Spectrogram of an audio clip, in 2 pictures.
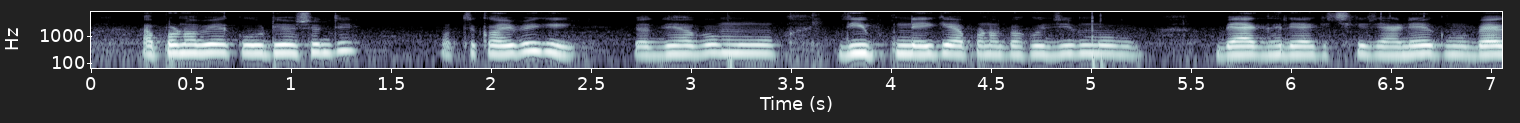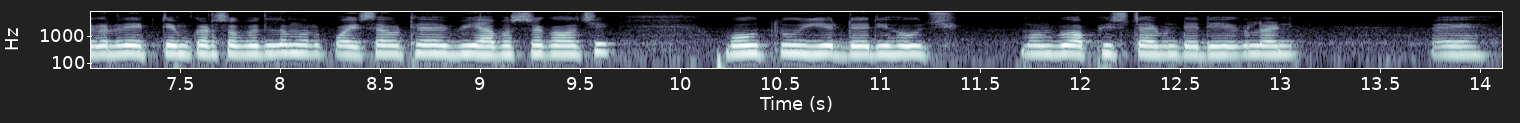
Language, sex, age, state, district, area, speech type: Odia, female, 18-30, Odisha, Jagatsinghpur, rural, spontaneous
